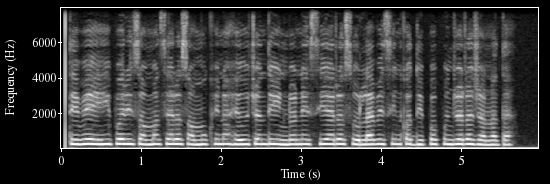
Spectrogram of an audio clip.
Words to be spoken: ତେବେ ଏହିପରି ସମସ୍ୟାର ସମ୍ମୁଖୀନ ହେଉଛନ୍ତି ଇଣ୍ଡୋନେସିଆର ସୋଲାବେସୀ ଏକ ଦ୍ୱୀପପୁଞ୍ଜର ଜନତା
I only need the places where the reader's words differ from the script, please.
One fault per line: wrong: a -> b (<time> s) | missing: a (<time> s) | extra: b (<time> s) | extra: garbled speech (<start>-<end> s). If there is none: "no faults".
no faults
